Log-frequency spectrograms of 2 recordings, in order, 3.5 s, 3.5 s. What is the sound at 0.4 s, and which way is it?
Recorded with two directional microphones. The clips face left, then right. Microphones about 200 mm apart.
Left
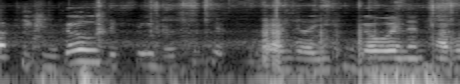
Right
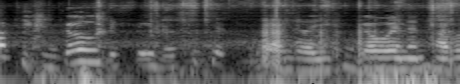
Speech, 15° left (ahead or behind).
